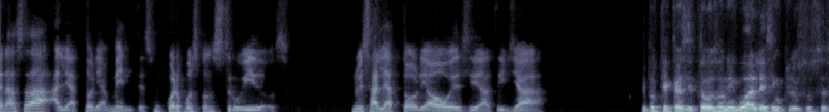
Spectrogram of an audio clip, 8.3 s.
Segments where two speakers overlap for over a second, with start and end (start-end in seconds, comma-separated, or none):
none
